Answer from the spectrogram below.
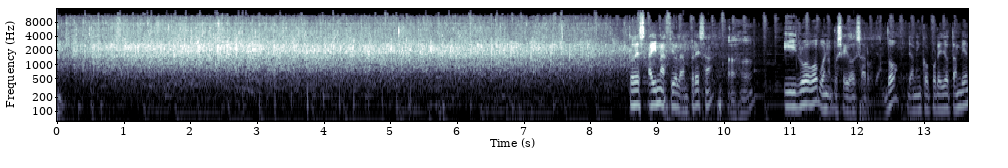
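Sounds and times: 
audience applause: 0:00.0 - 0:09.5
speech: 0:08.6 - 0:13.6.

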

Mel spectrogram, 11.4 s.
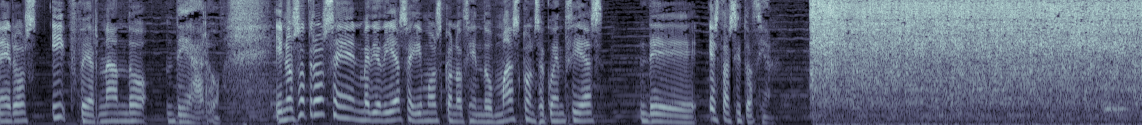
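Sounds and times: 
speech: 0:00.0 - 0:07.9
milk gushing from an open tap on a storage tank: 0:08.1 - 0:11.4.

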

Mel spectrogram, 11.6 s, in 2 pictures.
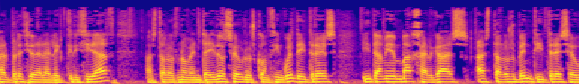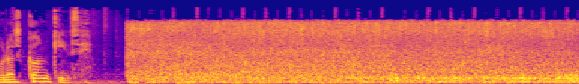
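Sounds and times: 
speech: 0:00.0 - 0:07.4
thunder: 0:07.0 - 0:11.5
torrential downpour in Madrid: 0:07.0 - 0:11.5.

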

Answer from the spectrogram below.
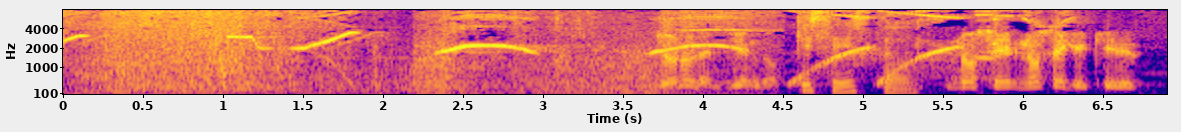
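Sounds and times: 
high whistled phrases gliding up and down in pitch: 0:01.0 - 0:06.5
speech: 0:04.2 - 0:06.8.

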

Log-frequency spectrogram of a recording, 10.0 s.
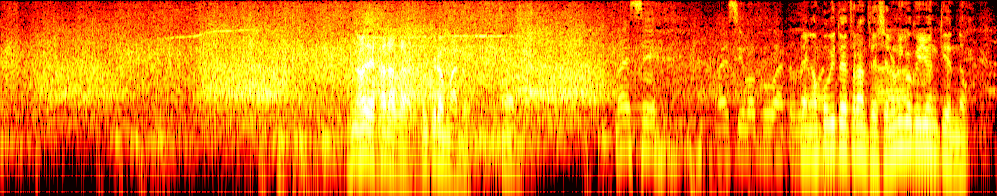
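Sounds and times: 
stadium crowd cheering and shouting: 0:00.0 - 0:07.7
speech: 0:03.5 - 0:05.3, 0:06.2 - 0:09.9.

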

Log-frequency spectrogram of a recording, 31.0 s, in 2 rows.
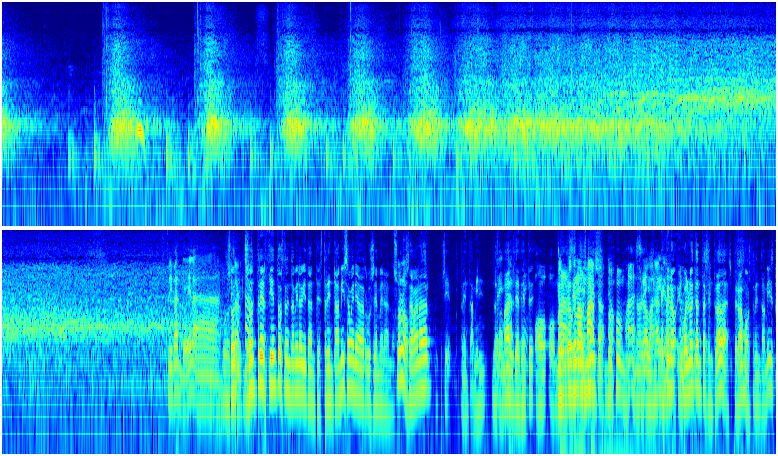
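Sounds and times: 
Icelandic football fans chanting: 0:03.9 - 0:04.8, 0:05.4 - 0:20.0
speech: 0:18.8 - 0:30.9.

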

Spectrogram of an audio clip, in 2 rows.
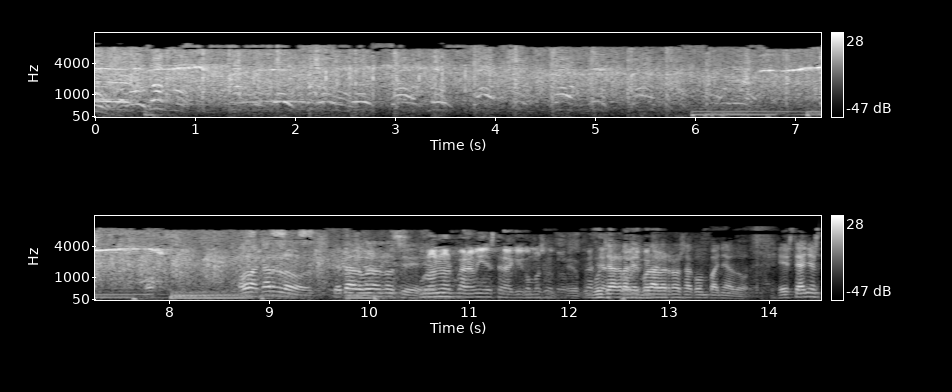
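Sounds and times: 
audience applause: 0:00.0 - 0:10.6
speech: 0:09.2 - 0:14.5.

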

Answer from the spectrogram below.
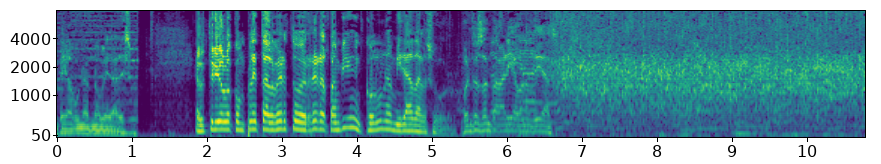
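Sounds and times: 
speech: 0:00.0 - 0:01.1, 0:01.8 - 0:06.9
live audience applauding at an early-morning show: 0:06.0 - 0:10.7.

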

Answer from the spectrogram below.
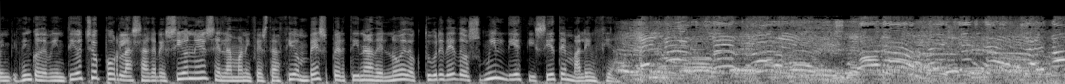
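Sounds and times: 
speech: 0:00.0 - 0:06.8
crowd booing and shouting: 0:06.2 - 0:10.6.

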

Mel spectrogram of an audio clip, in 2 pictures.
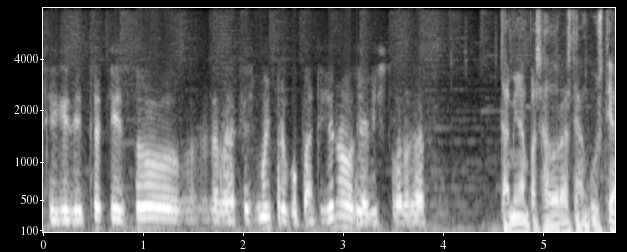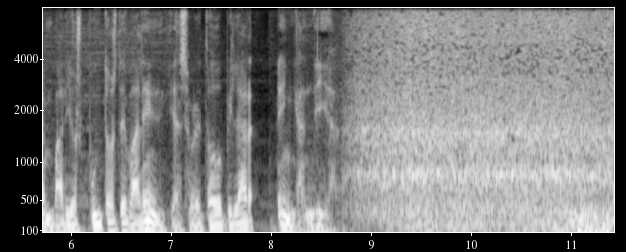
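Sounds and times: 
speech: 0:00.0 - 0:09.0
torrential heavy rain falling: 0:08.8 - 0:11.4.

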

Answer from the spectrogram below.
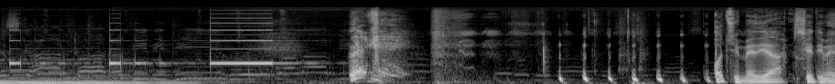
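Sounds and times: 
electronic radio time-signal pips: 0:00.0 - 0:03.2
loud sneeze: 0:03.5 - 0:04.6
laughter: 0:03.5 - 0:07.4
speech: 0:07.2 - 0:08.3.

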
